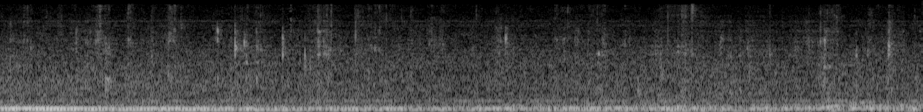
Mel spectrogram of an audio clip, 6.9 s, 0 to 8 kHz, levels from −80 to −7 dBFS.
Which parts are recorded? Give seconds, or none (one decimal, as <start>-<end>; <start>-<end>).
0.0-2.0; 2.7-4.9; 6.2-6.9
